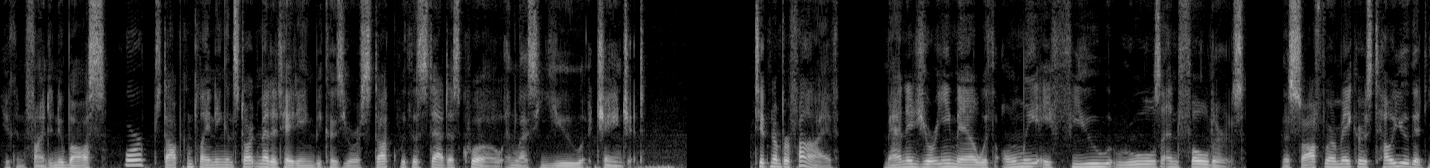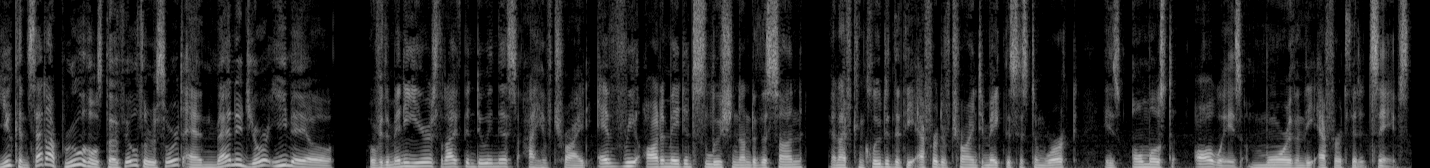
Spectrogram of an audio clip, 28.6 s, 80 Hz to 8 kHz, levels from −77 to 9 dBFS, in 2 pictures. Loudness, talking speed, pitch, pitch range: -19 LUFS, 200 wpm, 125 Hz, 115-150 Hz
